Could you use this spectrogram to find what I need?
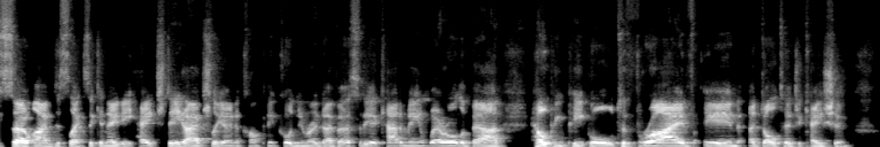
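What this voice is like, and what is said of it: Strong Australian accent. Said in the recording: “I'm from Australia, if you can't tell by my accent. pretty strong accent,”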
